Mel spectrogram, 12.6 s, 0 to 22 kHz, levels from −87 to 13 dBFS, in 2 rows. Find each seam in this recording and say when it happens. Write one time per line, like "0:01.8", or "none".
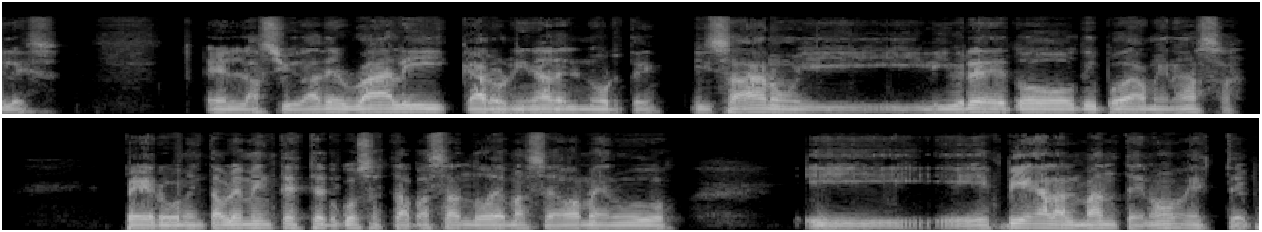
0:03.5
0:06.7
0:07.9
